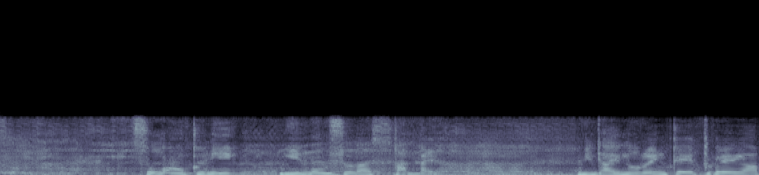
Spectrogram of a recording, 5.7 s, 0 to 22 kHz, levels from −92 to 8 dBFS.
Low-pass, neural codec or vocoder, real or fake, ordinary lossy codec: 7.2 kHz; codec, 16 kHz, 1 kbps, FunCodec, trained on Chinese and English, 50 frames a second; fake; none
